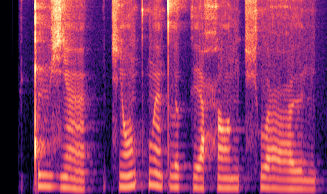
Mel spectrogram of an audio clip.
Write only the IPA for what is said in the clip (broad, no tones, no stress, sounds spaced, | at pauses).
ǃ y ʑ æ̃ | t͡ɕ ɔ̃ kʷʰ æ̃ t l ɵ k e ħ ɔ̃ n t͡ɕʰ u ʕ ø n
